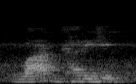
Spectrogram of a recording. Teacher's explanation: तो घा का महाप्राण है और हा का भी महाप्राण है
